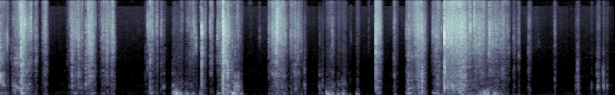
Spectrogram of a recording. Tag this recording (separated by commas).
Crumpling, inside a small room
